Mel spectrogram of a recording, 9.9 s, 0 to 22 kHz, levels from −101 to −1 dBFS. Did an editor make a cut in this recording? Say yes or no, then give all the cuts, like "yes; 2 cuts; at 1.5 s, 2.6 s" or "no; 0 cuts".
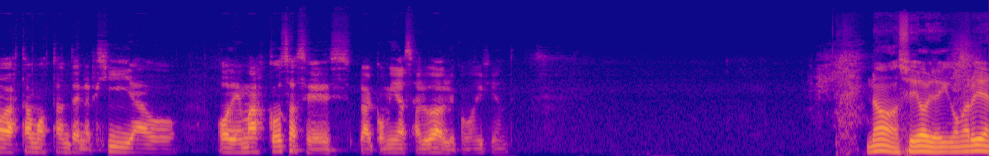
no; 0 cuts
